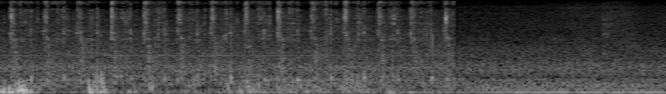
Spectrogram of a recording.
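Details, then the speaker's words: Honda City CNG with leaking injectors causing stumbling, injectors on a cleaning bench on the second wash: crisp, evenly spaced clicks about three a second over a watery hiss, then stop; injectors opening and closing cleanly. "ตอนนี้น้ำก็เริ่มใสหัวฉีดก็ปิดเปิดได้ดีอยู่โอเคเดี๋ยวเรารอร้านเสร็จนะครับ"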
